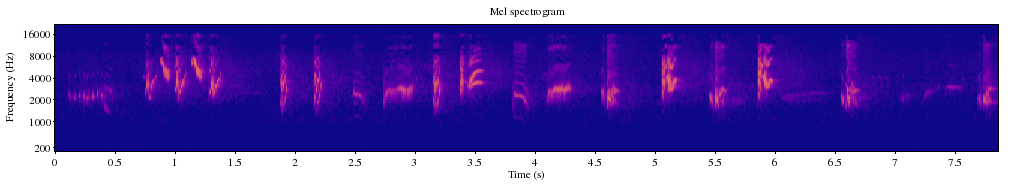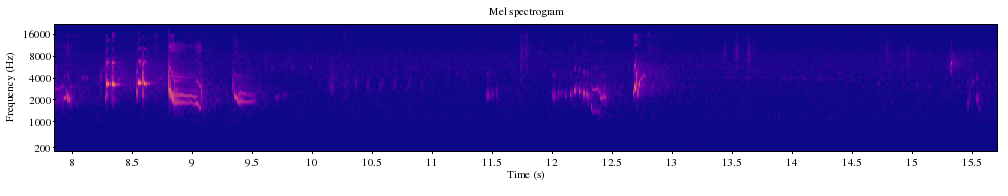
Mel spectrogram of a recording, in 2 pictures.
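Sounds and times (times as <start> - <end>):
California thrasher singing varied raspy and chattering phrases: 0.1 - 10.3, 11.5 - 12.8.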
